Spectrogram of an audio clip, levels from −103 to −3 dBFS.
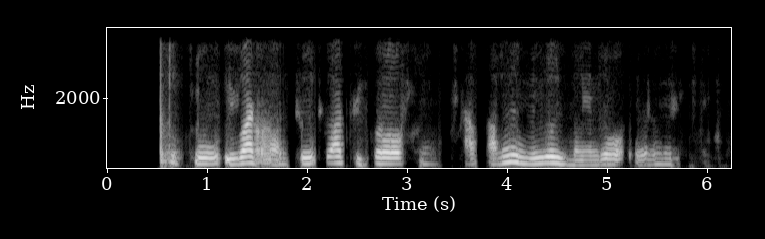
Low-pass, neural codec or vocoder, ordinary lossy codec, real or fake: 3.6 kHz; codec, 16 kHz in and 24 kHz out, 0.6 kbps, FireRedTTS-2 codec; none; fake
